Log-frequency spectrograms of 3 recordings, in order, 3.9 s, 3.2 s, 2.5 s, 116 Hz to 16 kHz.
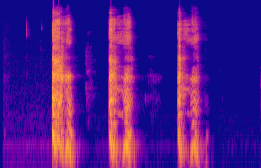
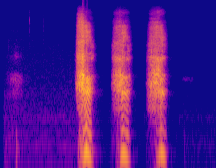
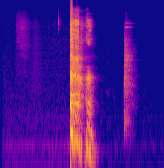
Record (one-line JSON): {"three_cough_length": "3.9 s", "three_cough_amplitude": 32767, "three_cough_signal_mean_std_ratio": 0.32, "exhalation_length": "3.2 s", "exhalation_amplitude": 32767, "exhalation_signal_mean_std_ratio": 0.33, "cough_length": "2.5 s", "cough_amplitude": 32768, "cough_signal_mean_std_ratio": 0.23, "survey_phase": "beta (2021-08-13 to 2022-03-07)", "age": "45-64", "gender": "Female", "wearing_mask": "No", "symptom_none": true, "smoker_status": "Never smoked", "respiratory_condition_asthma": false, "respiratory_condition_other": false, "recruitment_source": "REACT", "submission_delay": "1 day", "covid_test_result": "Negative", "covid_test_method": "RT-qPCR", "influenza_a_test_result": "Negative", "influenza_b_test_result": "Negative"}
